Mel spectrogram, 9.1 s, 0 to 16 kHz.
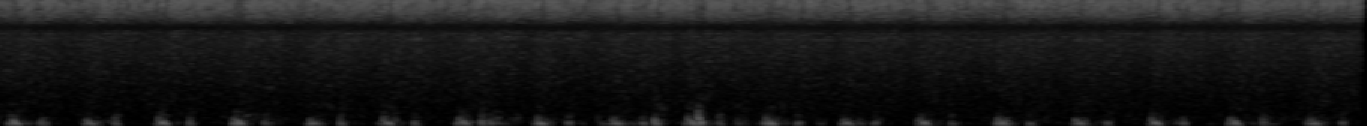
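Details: Own fast heartbeat recorded from inside the chest: rapid, regular low thumping at roughly 118 beats a minute, faster than a resting rate: fast heartbeat.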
